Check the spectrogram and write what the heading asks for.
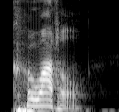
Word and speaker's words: Coatl: Our highest new entry is a debut at number 3, Coatl. That is spelled C-O-A-T-L,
